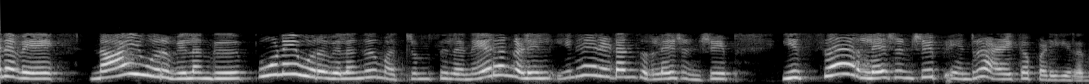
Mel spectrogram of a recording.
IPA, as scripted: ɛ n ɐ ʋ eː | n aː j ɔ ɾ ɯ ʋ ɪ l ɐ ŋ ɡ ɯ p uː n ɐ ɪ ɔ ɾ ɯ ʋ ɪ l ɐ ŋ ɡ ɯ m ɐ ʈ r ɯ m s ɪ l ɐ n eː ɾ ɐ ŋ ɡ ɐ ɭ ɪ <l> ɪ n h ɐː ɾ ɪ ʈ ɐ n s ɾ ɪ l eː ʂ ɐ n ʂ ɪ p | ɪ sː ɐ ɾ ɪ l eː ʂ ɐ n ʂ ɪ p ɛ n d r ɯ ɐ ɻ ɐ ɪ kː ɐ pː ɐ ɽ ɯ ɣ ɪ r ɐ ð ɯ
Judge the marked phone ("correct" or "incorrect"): correct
